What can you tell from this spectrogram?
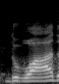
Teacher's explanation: دواد بولتے ہیں، واؤ کی آواز نکالتے ہیں، اس کو منہ کو گول کرتے ہیں. دواد نہیں ہے، یہ ہے ضاد.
